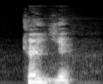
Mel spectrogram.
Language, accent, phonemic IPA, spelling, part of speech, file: French, Canada, /kœ.jɛ/, cueillait, verb, LL-Q150 (fra)-cueillait.wav
- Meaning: third-person singular imperfect indicative of cueillir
